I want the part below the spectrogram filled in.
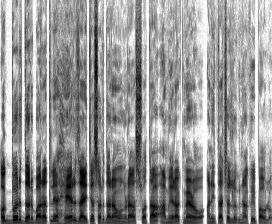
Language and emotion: Goan Konkani, neutral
